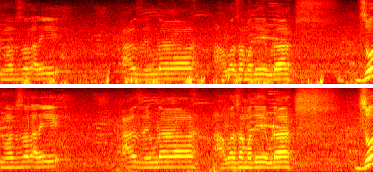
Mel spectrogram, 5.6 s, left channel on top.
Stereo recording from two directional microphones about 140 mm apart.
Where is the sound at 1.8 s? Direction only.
15° left (ahead or behind).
